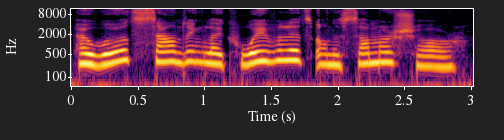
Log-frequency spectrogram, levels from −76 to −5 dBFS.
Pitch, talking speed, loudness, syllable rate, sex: 265 Hz, 180 wpm, -15 LUFS, 4.9 syllables/s, female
